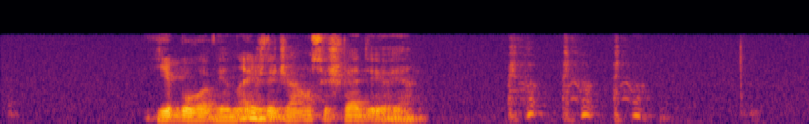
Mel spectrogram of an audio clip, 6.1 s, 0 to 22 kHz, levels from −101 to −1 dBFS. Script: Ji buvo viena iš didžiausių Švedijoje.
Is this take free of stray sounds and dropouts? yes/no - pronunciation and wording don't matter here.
no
